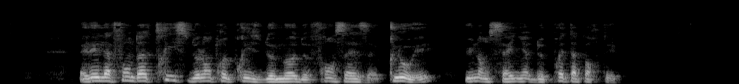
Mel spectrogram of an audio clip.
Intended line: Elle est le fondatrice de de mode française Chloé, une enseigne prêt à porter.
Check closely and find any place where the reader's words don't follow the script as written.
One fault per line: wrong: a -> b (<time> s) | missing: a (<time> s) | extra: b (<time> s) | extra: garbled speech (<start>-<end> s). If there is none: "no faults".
wrong: le -> la (1.0 s)
extra: l'entreprise (2.0 s)
extra: de (5.3 s)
